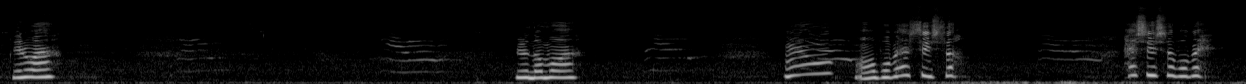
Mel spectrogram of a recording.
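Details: Bobae, a pet cat described as very dog-like, gives two short, steady mid-pitched meows several seconds apart, followed by a person's animated talking with rising and falling voice in a quiet room.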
